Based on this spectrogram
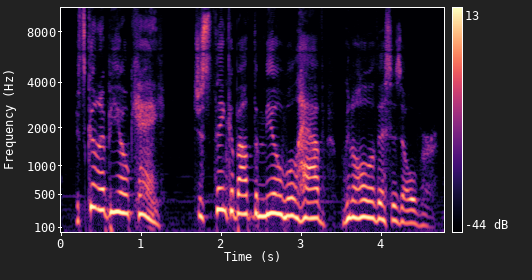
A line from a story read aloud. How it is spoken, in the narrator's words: he's going to yell out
